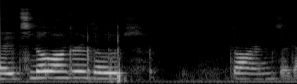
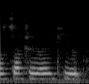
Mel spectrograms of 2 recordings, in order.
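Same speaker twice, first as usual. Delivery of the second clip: ordinary delivery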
